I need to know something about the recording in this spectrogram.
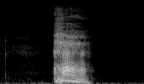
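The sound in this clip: One short, rough throat clearing comes from a preacher with a tickling throat during a sermon. It is a single harsh burst, loud against near silence.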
